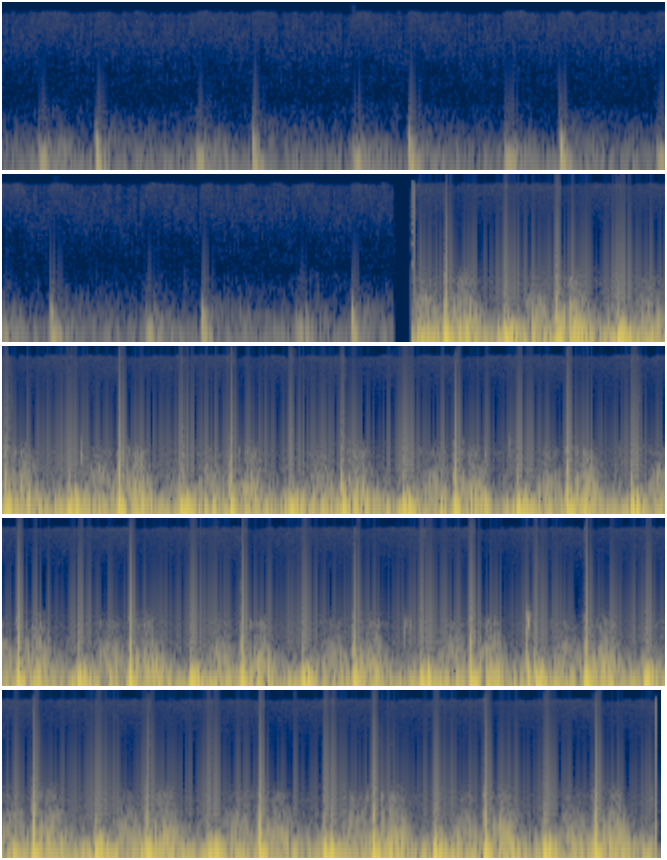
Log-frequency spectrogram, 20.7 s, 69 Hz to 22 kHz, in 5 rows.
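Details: Diastolic murmur, a pathological sign: regular heartbeat at about 86 a minute, quiet then louder, with a soft murmur in the diastolic filling phase.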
